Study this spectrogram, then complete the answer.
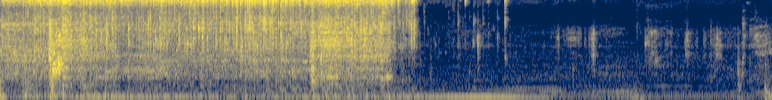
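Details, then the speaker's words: RV de-winterization, hot side faucet opened: harsh spitting rush of water and air for several seconds, settling to quieter flow as trapped air purges; water pump cycles on and off. "And then also you want to turn on your faucets on the inside until you get the air blown out of those. Show you here. Just get all that air out of there."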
